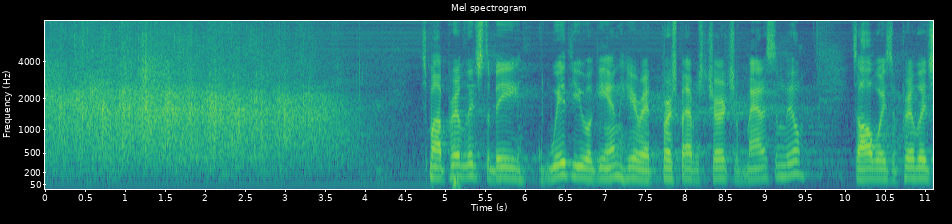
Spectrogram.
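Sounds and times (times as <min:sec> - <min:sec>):
audience applause: 0:00.0 - 0:04.1
speech: 0:04.8 - 0:11.0.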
